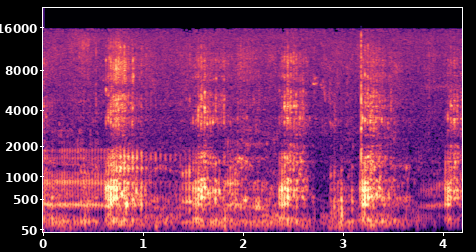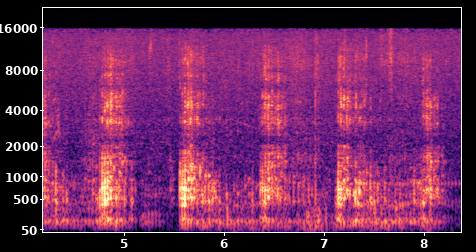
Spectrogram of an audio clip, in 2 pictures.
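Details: Mega lion pride at a buffalo kill on the road near Satara rest camp, Kruger National Park, South Africa: gruff snarls and growls pulse roughly every second, with sharp loud onsets over a steady low rumble.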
